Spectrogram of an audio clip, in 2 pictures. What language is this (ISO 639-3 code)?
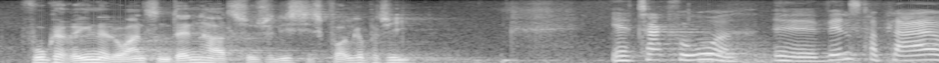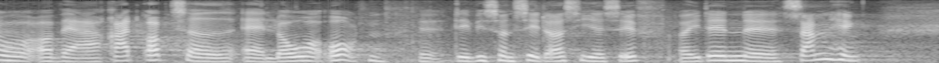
dan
